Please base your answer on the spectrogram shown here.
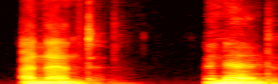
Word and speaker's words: Anand: Am I saying it correctly? Adnan Vaidya? Anand. Anand. Right, Anand. Sorry.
